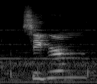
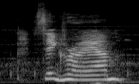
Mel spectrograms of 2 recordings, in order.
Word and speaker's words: Seagram: flowers to someone in Seagram? Sigram. You said it right the first time.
